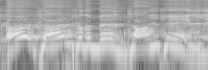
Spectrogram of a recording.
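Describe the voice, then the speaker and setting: A woman's voice: very high-pitched, animated, a little slow, rough recording. A woman hosting a live contest, chatty and encouraging as she banters with contestants. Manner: chatty, encouraging, laughs often. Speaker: contest host and emcee. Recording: loud outdoor festival crowd noise.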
